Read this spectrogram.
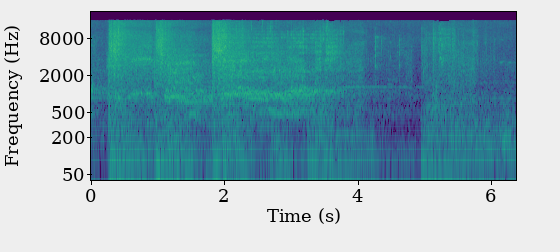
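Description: A gun fires in loud, sharp bursts.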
